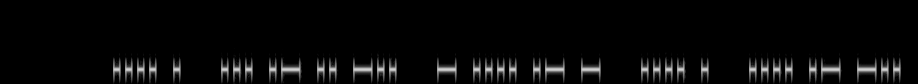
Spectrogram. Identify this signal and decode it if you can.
Morse code, heard as a keyed tone, about 21 wpm, 700 Hz. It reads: HE SAID THAT HE HAD
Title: Sentences with 3-Word Phrases - 20wpm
